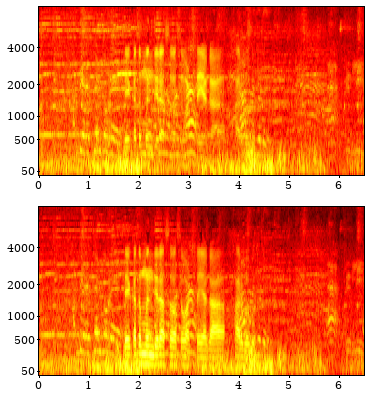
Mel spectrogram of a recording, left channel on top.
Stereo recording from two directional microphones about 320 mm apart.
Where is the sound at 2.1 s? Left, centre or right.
Centre.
